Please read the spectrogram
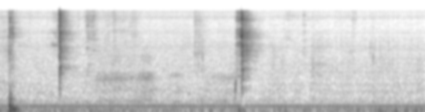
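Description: Liner-lock folding knife with titanium handles being worked open and shut: three short, sharp clicks of the blade snapping and locking, the loudest about two and a half seconds in.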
